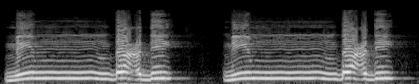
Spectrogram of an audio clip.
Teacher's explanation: قلب النون الساكنة أو التنوين ميما مخفاة بغنة · Term: الإقلاب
